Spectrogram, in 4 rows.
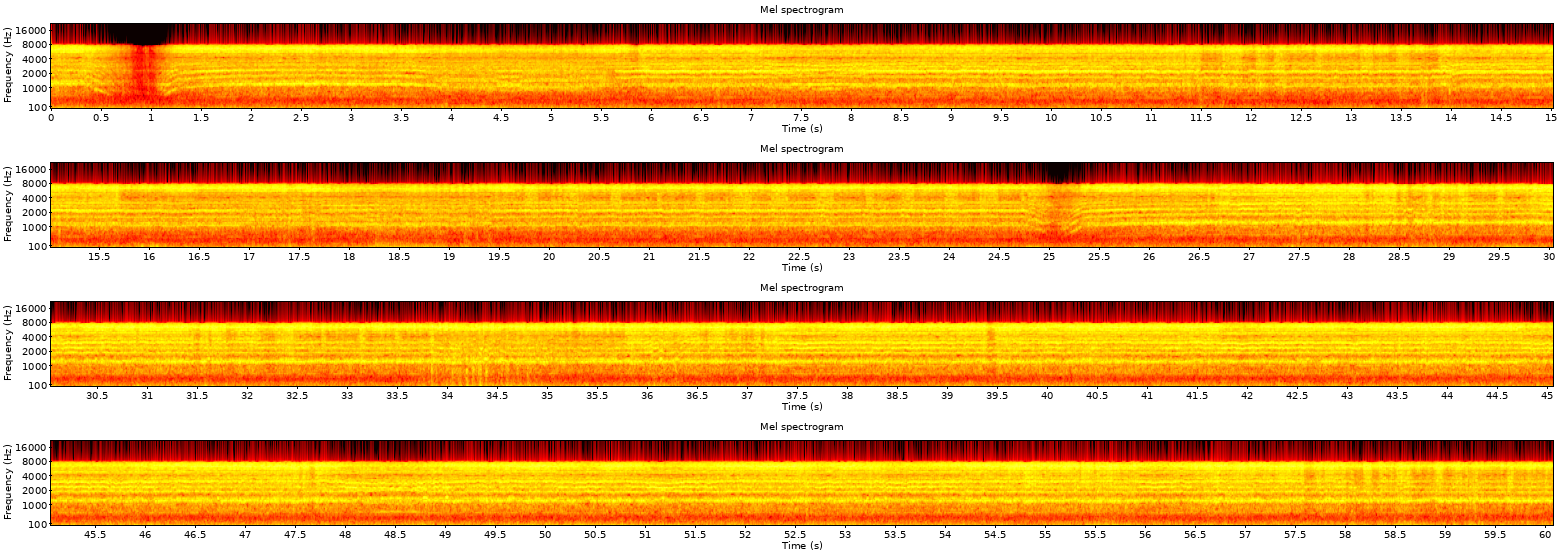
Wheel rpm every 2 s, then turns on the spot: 90, 150, 130, 140, 140, 140, 140, 140, 140, 140, 140, 140, 110, 160, 160, 160, 160, 160, 160, 160, 160, 160, 160, 160, 160, 160, 160, 160, 160, 160.
none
